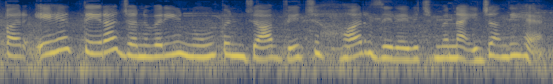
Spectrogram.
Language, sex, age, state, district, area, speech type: Punjabi, female, 18-30, Punjab, Jalandhar, urban, spontaneous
